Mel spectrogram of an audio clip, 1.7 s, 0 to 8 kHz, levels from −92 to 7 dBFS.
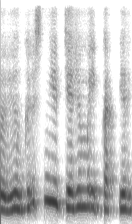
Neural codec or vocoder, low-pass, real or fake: codec, 24 kHz, 0.5 kbps, DualCodec; 7.2 kHz; fake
